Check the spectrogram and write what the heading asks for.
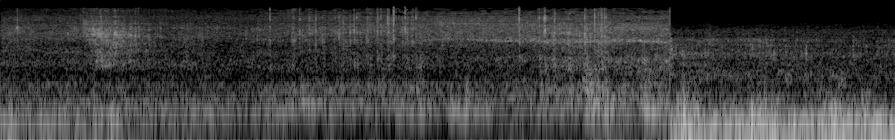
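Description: Wind buffeting a camera microphone aboard a boat at sea, over the wash of water. It grows louder and deeper about three seconds in.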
